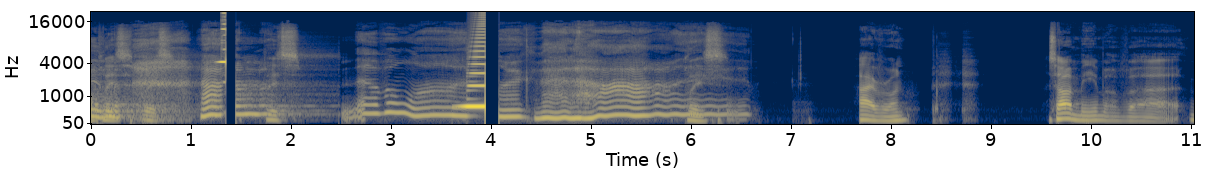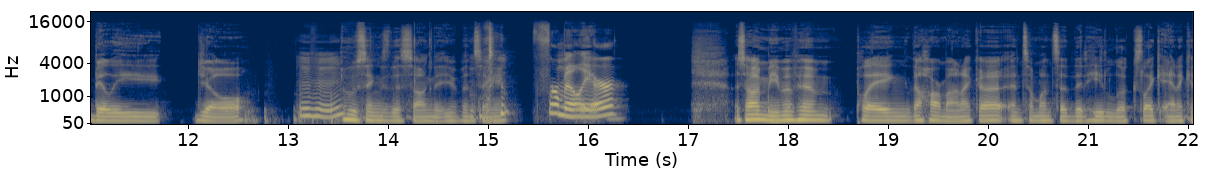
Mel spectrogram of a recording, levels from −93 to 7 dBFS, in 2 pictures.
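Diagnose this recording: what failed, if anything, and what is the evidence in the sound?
An unstable filter in the processing chain. At 1.23 s a squeal around 4 kHz swells over 113 ms, clips, then goes silent for 104 ms. At 3.61 s a tone near 500 Hz builds over 330 ms before a 139 ms gap. Runaway feedback overflows, then resets.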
